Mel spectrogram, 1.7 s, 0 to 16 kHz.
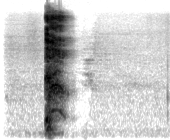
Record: {"cough_length": "1.7 s", "cough_amplitude": 26278, "cough_signal_mean_std_ratio": 0.25, "survey_phase": "beta (2021-08-13 to 2022-03-07)", "age": "18-44", "gender": "Female", "wearing_mask": "No", "symptom_headache": true, "smoker_status": "Never smoked", "respiratory_condition_asthma": false, "respiratory_condition_other": false, "recruitment_source": "REACT", "submission_delay": "1 day", "covid_test_result": "Negative", "covid_test_method": "RT-qPCR", "influenza_a_test_result": "Negative", "influenza_b_test_result": "Negative"}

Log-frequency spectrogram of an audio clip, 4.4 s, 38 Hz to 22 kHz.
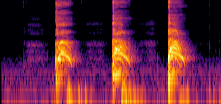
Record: {"three_cough_length": "4.4 s", "three_cough_amplitude": 12820, "three_cough_signal_mean_std_ratio": 0.38, "survey_phase": "beta (2021-08-13 to 2022-03-07)", "age": "45-64", "gender": "Male", "wearing_mask": "No", "symptom_none": true, "smoker_status": "Never smoked", "respiratory_condition_asthma": false, "respiratory_condition_other": false, "recruitment_source": "REACT", "submission_delay": "1 day", "covid_test_result": "Negative", "covid_test_method": "RT-qPCR"}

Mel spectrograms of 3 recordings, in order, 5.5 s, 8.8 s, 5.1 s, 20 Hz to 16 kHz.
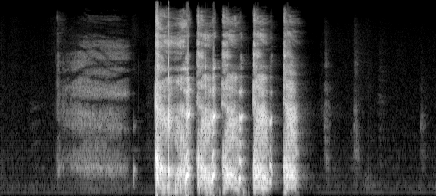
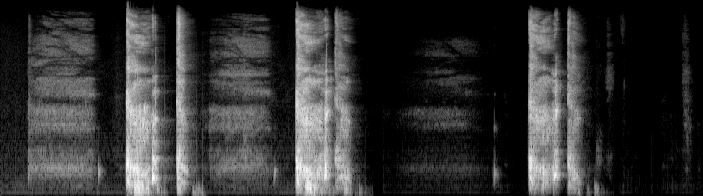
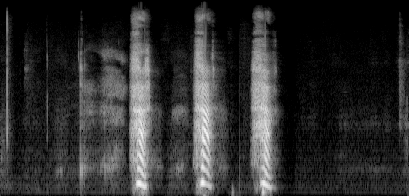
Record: {"cough_length": "5.5 s", "cough_amplitude": 32768, "cough_signal_mean_std_ratio": 0.37, "three_cough_length": "8.8 s", "three_cough_amplitude": 32768, "three_cough_signal_mean_std_ratio": 0.29, "exhalation_length": "5.1 s", "exhalation_amplitude": 32076, "exhalation_signal_mean_std_ratio": 0.24, "survey_phase": "beta (2021-08-13 to 2022-03-07)", "age": "18-44", "gender": "Female", "wearing_mask": "No", "symptom_cough_any": true, "symptom_fatigue": true, "symptom_change_to_sense_of_smell_or_taste": true, "symptom_loss_of_taste": true, "symptom_other": true, "symptom_onset": "5 days", "smoker_status": "Never smoked", "respiratory_condition_asthma": true, "respiratory_condition_other": false, "recruitment_source": "Test and Trace", "submission_delay": "2 days", "covid_test_result": "Positive", "covid_test_method": "RT-qPCR", "covid_ct_value": 14.6, "covid_ct_gene": "N gene", "covid_ct_mean": 14.8, "covid_viral_load": "14000000 copies/ml", "covid_viral_load_category": "High viral load (>1M copies/ml)"}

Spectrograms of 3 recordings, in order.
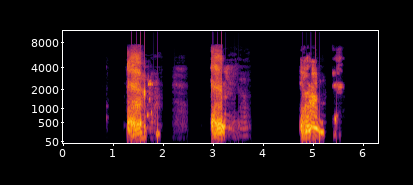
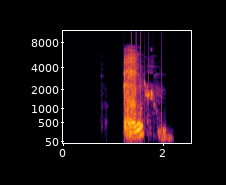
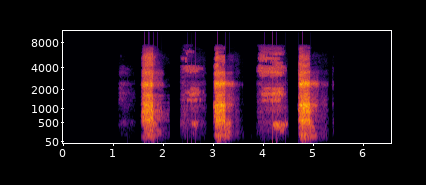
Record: {"three_cough_length": "6.3 s", "three_cough_amplitude": 32378, "three_cough_signal_mean_std_ratio": 0.38, "cough_length": "2.6 s", "cough_amplitude": 30163, "cough_signal_mean_std_ratio": 0.37, "exhalation_length": "6.6 s", "exhalation_amplitude": 27268, "exhalation_signal_mean_std_ratio": 0.33, "survey_phase": "beta (2021-08-13 to 2022-03-07)", "age": "45-64", "gender": "Male", "wearing_mask": "Yes", "symptom_cough_any": true, "symptom_fatigue": true, "symptom_fever_high_temperature": true, "symptom_change_to_sense_of_smell_or_taste": true, "smoker_status": "Never smoked", "respiratory_condition_asthma": false, "respiratory_condition_other": false, "recruitment_source": "Test and Trace", "submission_delay": "2 days", "covid_test_result": "Positive", "covid_test_method": "RT-qPCR", "covid_ct_value": 22.6, "covid_ct_gene": "ORF1ab gene", "covid_ct_mean": 23.4, "covid_viral_load": "21000 copies/ml", "covid_viral_load_category": "Low viral load (10K-1M copies/ml)"}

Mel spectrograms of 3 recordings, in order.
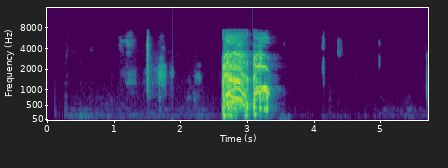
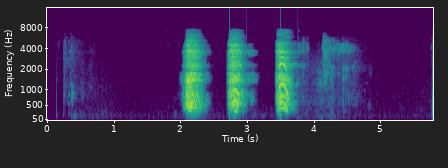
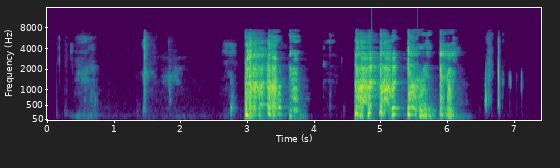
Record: {"cough_length": "5.7 s", "cough_amplitude": 28836, "cough_signal_mean_std_ratio": 0.27, "exhalation_length": "5.8 s", "exhalation_amplitude": 29768, "exhalation_signal_mean_std_ratio": 0.27, "three_cough_length": "7.4 s", "three_cough_amplitude": 31736, "three_cough_signal_mean_std_ratio": 0.37, "survey_phase": "beta (2021-08-13 to 2022-03-07)", "age": "45-64", "gender": "Male", "wearing_mask": "Yes", "symptom_cough_any": true, "symptom_runny_or_blocked_nose": true, "symptom_sore_throat": true, "symptom_fatigue": true, "smoker_status": "Never smoked", "respiratory_condition_asthma": false, "respiratory_condition_other": false, "recruitment_source": "Test and Trace", "submission_delay": "2 days", "covid_test_result": "Positive", "covid_test_method": "RT-qPCR", "covid_ct_value": 16.9, "covid_ct_gene": "ORF1ab gene", "covid_ct_mean": 17.5, "covid_viral_load": "1900000 copies/ml", "covid_viral_load_category": "High viral load (>1M copies/ml)"}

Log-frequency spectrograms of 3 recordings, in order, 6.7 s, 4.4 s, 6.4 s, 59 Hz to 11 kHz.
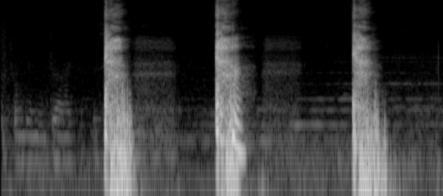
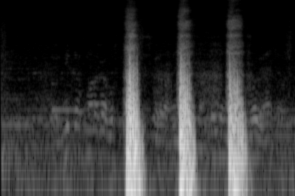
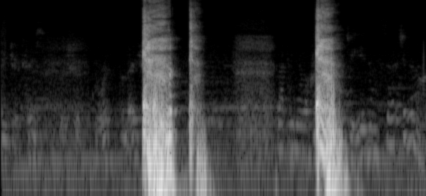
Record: {"three_cough_length": "6.7 s", "three_cough_amplitude": 17554, "three_cough_signal_mean_std_ratio": 0.36, "exhalation_length": "4.4 s", "exhalation_amplitude": 21105, "exhalation_signal_mean_std_ratio": 0.31, "cough_length": "6.4 s", "cough_amplitude": 17926, "cough_signal_mean_std_ratio": 0.31, "survey_phase": "beta (2021-08-13 to 2022-03-07)", "age": "18-44", "gender": "Female", "wearing_mask": "No", "symptom_none": true, "symptom_onset": "7 days", "smoker_status": "Current smoker (e-cigarettes or vapes only)", "respiratory_condition_asthma": false, "respiratory_condition_other": false, "recruitment_source": "REACT", "submission_delay": "2 days", "covid_test_result": "Negative", "covid_test_method": "RT-qPCR", "influenza_a_test_result": "Negative", "influenza_b_test_result": "Negative"}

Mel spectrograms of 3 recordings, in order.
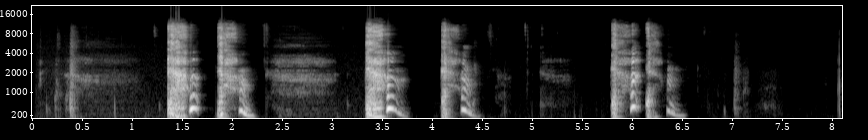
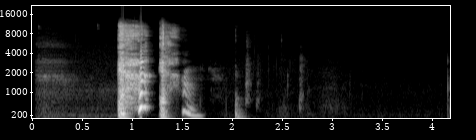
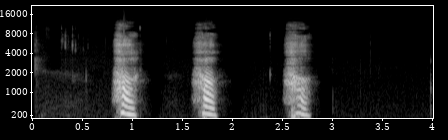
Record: {"three_cough_length": "8.1 s", "three_cough_amplitude": 32111, "three_cough_signal_mean_std_ratio": 0.3, "cough_length": "4.2 s", "cough_amplitude": 32768, "cough_signal_mean_std_ratio": 0.23, "exhalation_length": "4.0 s", "exhalation_amplitude": 31880, "exhalation_signal_mean_std_ratio": 0.27, "survey_phase": "beta (2021-08-13 to 2022-03-07)", "age": "45-64", "gender": "Female", "wearing_mask": "No", "symptom_none": true, "smoker_status": "Never smoked", "respiratory_condition_asthma": false, "respiratory_condition_other": false, "recruitment_source": "REACT", "submission_delay": "6 days", "covid_test_result": "Negative", "covid_test_method": "RT-qPCR", "influenza_a_test_result": "Negative", "influenza_b_test_result": "Negative"}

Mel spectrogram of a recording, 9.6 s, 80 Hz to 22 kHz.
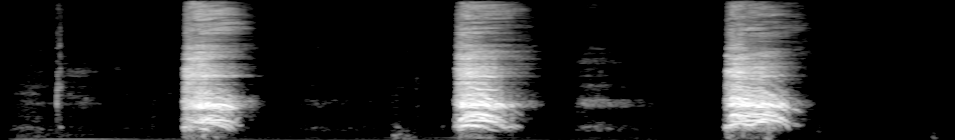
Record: {"exhalation_length": "9.6 s", "exhalation_amplitude": 32768, "exhalation_signal_mean_std_ratio": 0.34, "survey_phase": "beta (2021-08-13 to 2022-03-07)", "age": "45-64", "gender": "Male", "wearing_mask": "No", "symptom_none": true, "smoker_status": "Never smoked", "respiratory_condition_asthma": false, "respiratory_condition_other": false, "recruitment_source": "REACT", "submission_delay": "1 day", "covid_test_result": "Negative", "covid_test_method": "RT-qPCR", "influenza_a_test_result": "Negative", "influenza_b_test_result": "Negative"}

